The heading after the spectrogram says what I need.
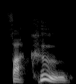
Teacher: I've never heard anybody pronounce the emphasis on the second syllable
